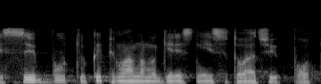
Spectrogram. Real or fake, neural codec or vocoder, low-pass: fake; codec, 16 kHz, 2 kbps, X-Codec, HuBERT features, trained on general audio; 5.4 kHz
